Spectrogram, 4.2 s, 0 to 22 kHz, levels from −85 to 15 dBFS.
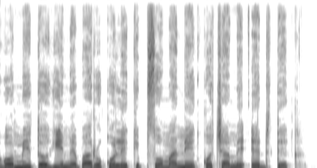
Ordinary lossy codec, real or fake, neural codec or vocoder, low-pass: none; fake; vocoder, 44.1 kHz, 128 mel bands every 512 samples, BigVGAN v2; none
